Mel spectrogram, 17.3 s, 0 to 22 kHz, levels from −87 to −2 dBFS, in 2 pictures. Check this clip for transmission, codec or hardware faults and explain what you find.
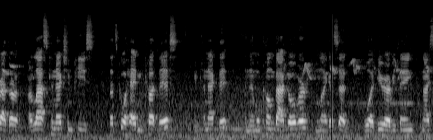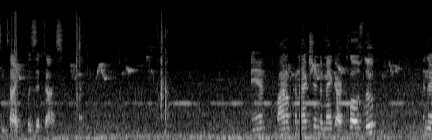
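Two kinds of fault turn up: two short join gaps and one burst of overload crackle.

At 6.62 s and again at 14.66 s there's a gap at a join of encoded pieces, about 29 ms and 34 ms of silence. The pieces were encoded separately and stitched without trimming the encoder's start delay and end padding, so the sound briefly drops out with smeared edges, then picks up where it left off.

From 8.27 s to 9.0 s you get processor overload crackle. The processor kept missing its buffer deadlines, and each miss dropped in a tiny slice of silence. The spacing fits buffers of around 5 ms, with a dozen or more misses, heard as a gritty crackle riding on the sound until the load eases.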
